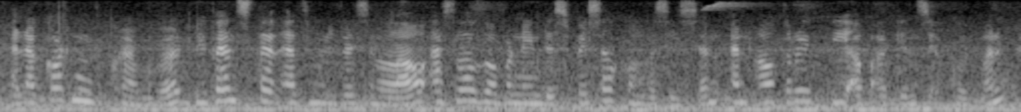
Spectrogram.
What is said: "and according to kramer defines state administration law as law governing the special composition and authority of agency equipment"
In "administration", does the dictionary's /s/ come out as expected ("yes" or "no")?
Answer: no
